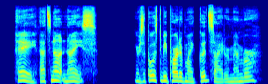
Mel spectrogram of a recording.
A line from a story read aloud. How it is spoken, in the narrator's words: Teddy rumbled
